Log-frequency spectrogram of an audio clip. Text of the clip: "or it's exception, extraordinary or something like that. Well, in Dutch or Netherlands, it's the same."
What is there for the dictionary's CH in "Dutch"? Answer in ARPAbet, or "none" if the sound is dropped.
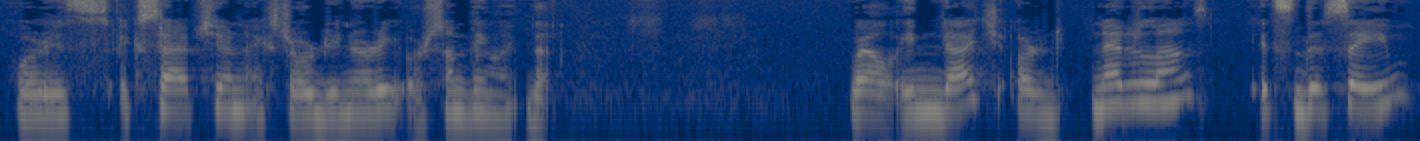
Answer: CH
